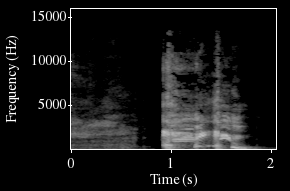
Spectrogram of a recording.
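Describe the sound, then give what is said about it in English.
A person coughs and clears their throat, a short burst of harsh, raspy hacking after a brief moment of quiet, fairly loud and with no talking. “My goodness, I'm starting out and I'm already coughing.”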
